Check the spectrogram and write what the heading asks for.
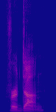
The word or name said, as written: Virden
